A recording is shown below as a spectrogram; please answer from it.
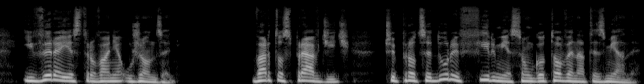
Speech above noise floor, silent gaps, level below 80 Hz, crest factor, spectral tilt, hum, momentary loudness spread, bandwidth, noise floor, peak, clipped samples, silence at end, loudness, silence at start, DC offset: over 66 dB; none; -56 dBFS; 20 dB; -6 dB/octave; none; 8 LU; 15.5 kHz; under -90 dBFS; -4 dBFS; under 0.1%; 0.1 s; -24 LUFS; 0 s; under 0.1%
